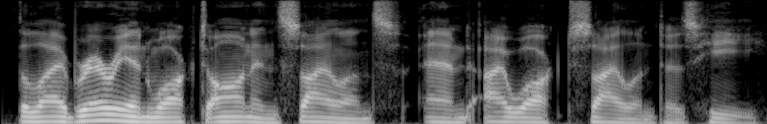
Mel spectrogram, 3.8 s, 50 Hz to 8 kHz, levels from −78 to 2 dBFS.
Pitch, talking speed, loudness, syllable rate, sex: 105 Hz, 190 wpm, -18 LUFS, 5.4 syllables/s, male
